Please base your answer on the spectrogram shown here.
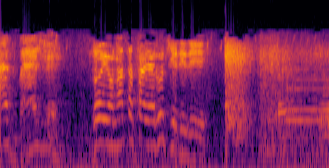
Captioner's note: speaks Hebrew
